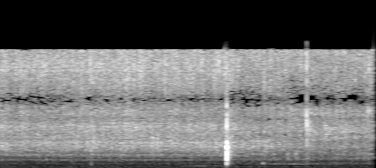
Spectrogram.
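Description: Dark soy sauce poured into a hot pan while cooking prawn rice, giving a steady, even sizzle throughout with a single sharp clink partway and a faint tap near the end; no talking.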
